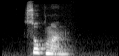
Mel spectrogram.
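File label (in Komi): "сукман", Komi, female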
